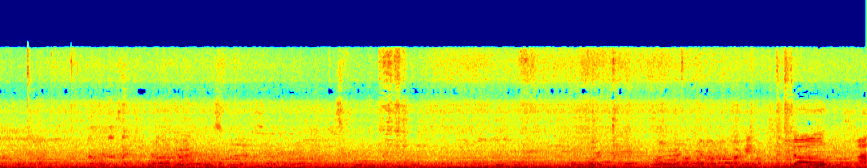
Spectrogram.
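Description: Indistinct background voices in a busy grocery store over a steady low hum.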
